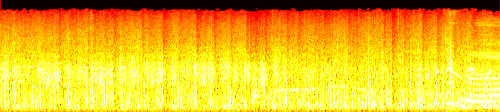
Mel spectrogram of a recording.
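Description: Racetrack crowd cheering and shouting in a steady, crackling din as the harness race gets under way.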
